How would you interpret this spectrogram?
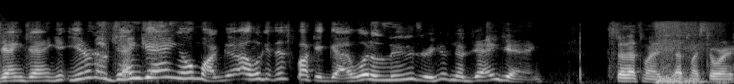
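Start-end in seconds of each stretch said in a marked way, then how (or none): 0.6-5.4 high-pitched, derisive, mocking put-on yelling. Retelling how Twitter nerds reacted to a tweet: imitating them yelling. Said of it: "yelling at me and were like".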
